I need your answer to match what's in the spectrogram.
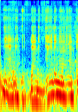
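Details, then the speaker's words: Subwoofer amplifier with one side faulty, a replaced RCA input and one channel switched to the red input: bass playback carries a rough, cracked buzz on each note. "Nilipat ko siya dito oh. tunog niya basag"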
